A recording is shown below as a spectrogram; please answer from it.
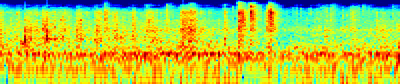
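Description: Steady mechanical hum of a fast-food restaurant's drive-thru and kitchen, with scattered sharp clicks and a quick cluster of several clicks a little past halfway.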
